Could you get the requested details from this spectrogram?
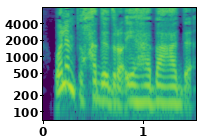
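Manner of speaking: ordinary delivery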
